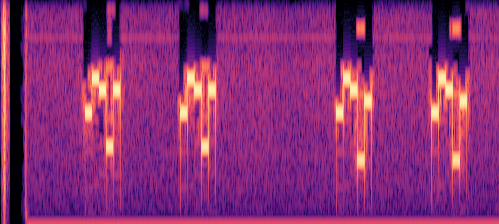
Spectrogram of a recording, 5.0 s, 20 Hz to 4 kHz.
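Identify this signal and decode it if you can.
Five-tone selective call (ZVEI), heard as quick runs of five tones, tones of about 70 ms. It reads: 88040 88040 88029 88029
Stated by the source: ZVEI five-tone call received by SDR, from the feuerwehr-orlamuende.org fire brigade server.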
